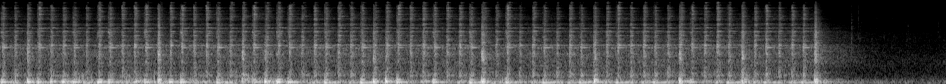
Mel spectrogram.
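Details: 2005 Sea-Doo RXT after an engine rebuild (bearings, sprocket, chain): rapid uneven chugging with sharp pops while cranking, never runs; timing checked, spark, fuel and 160 psi compression in all cylinders, no codes; owner suspects backfiring.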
